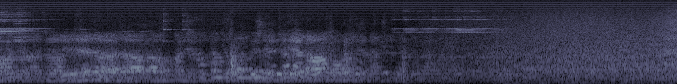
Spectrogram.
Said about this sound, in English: A very rickety bridge here, one of many, but this is the worst. Across a terrifying torrent of water, and I can see right through down to the water below.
